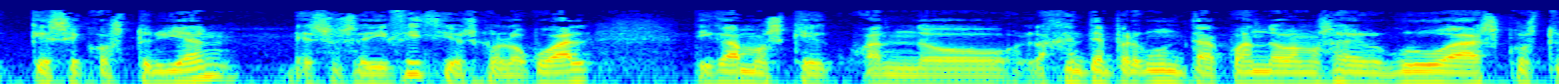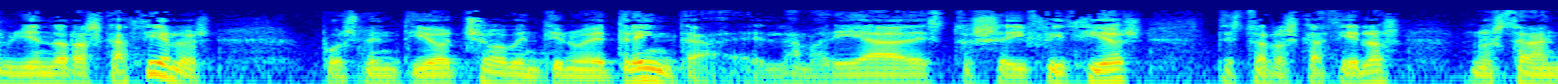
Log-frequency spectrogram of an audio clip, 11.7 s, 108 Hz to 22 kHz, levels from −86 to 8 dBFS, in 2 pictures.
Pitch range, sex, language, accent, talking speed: 105-130 Hz, male, Spanish, Spanish, 180 wpm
